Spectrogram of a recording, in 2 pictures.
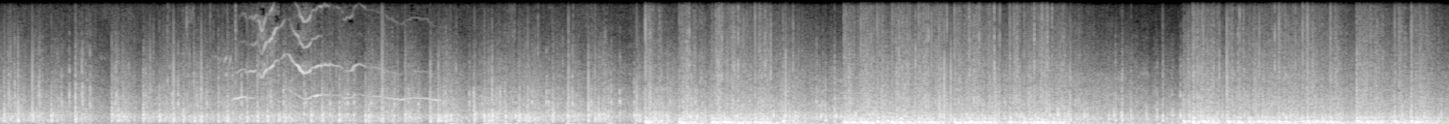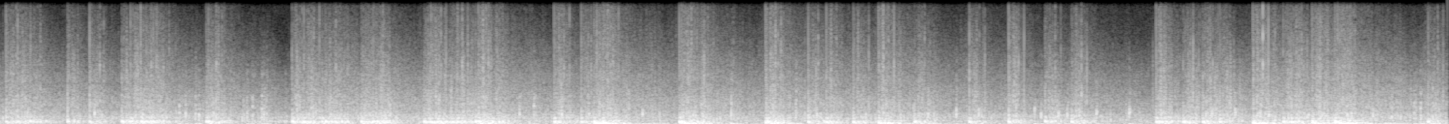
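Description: Aerial fireworks shells bursting in a continuous rapid barrage of booms and crackles, growing denser and louder about six seconds in.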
